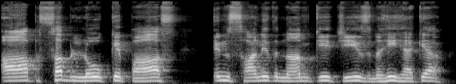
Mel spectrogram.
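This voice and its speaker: A bereaved mother wailing at the neighbours for their silence, read by a man narrating a storybook. Her lament is delivered slowly and evenly in a slightly raised voice. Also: on the high side, fairly even intonation, fairly bright tone. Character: grieving mother of a murdered daughter, wailing.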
